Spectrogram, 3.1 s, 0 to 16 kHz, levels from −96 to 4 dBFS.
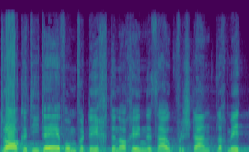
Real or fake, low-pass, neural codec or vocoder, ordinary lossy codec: real; 14.4 kHz; none; none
